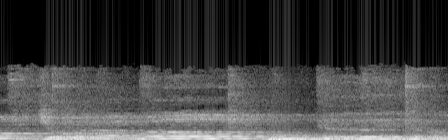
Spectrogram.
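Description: A woman singing into a handheld microphone over backing music, holding long notes; a new sung phrase starts about half a second in and another near three seconds.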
